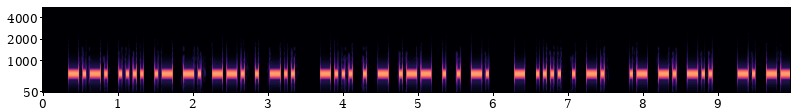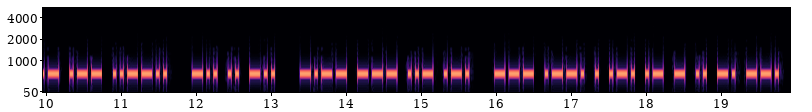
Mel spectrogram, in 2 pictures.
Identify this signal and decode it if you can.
Morse code, heard as a keyed tone, about 25 wpm, 600 Hz. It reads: CHANGED BETWEEN THEN AND NOW? DID YOUR OPERATING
